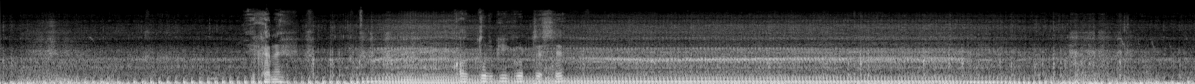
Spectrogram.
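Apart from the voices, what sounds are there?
motorcycle engine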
